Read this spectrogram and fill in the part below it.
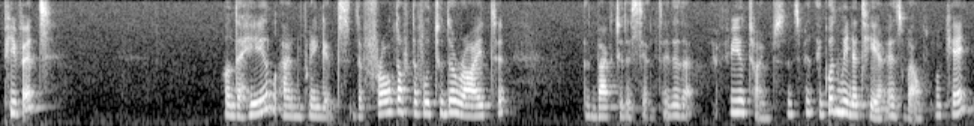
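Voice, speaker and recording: A woman with a blocked nose from a cold, calmly guiding a movement exercise step by step. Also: medium pitch. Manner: slow, calm step-by-step guidance with frequent "okay". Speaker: movement teacher. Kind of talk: guided exercise instruction.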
